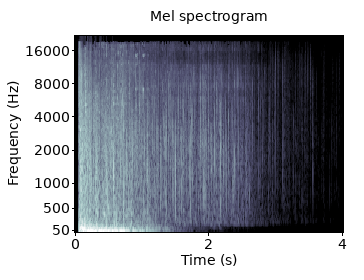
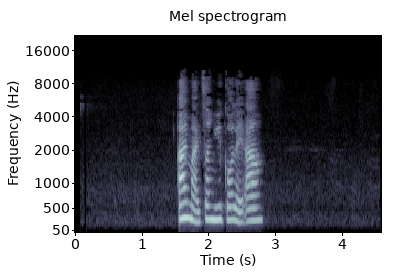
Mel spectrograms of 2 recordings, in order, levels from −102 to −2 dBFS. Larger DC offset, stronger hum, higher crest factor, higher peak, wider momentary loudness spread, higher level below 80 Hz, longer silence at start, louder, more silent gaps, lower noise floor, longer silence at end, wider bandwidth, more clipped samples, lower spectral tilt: neither; neither; second, 12 dB vs 24 dB; first, 0 dBFS vs -6 dBFS; first, 24 LU vs 7 LU; first, -14 dBFS vs -86 dBFS; second, 0.05 s vs 1.55 s; first, -15 LUFS vs -26 LUFS; neither; about the same, -70 dBFS vs -71 dBFS; first, 2.05 s vs 1.8 s; first, 19.5 kHz vs 10.5 kHz; first, 0.7% vs under 0.1%; about the same, -4 dB/octave vs -3.5 dB/octave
